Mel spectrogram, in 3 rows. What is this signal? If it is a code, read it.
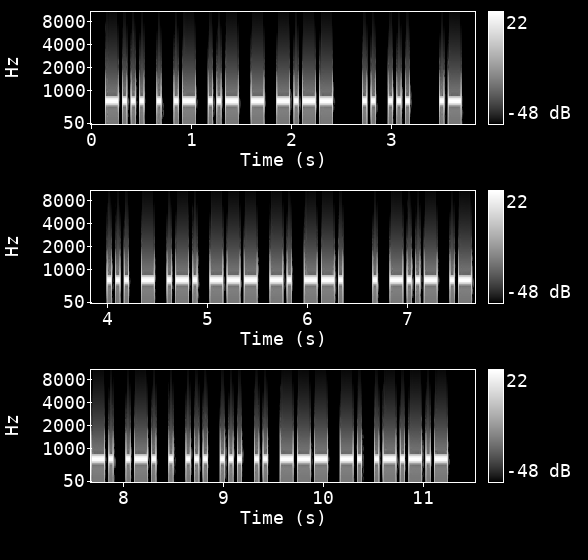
Morse code, heard as a keyed tone, about 28 wpm, 700 Hz. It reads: BEAUTY IS A STRONG EXPRESSION.
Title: Sentences from Top 1200 Words 28wpm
